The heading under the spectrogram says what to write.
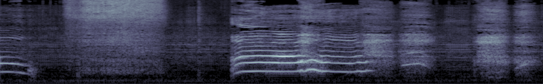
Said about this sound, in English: The kitty's meowing.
